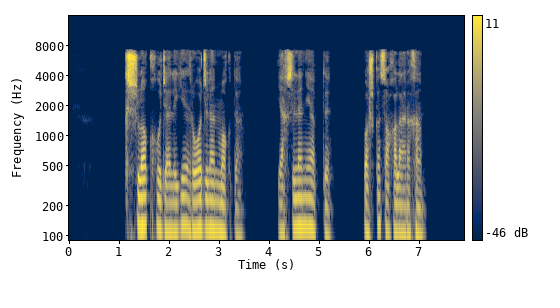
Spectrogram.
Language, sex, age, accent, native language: Uzbek, male, 18-24, Surxondaryo, Uzbek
